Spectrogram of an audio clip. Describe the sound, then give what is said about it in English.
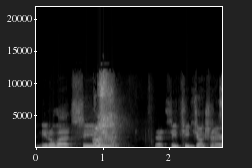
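A single sharp sneeze bursts out in the middle of a man's speech, loud and breathy, followed by a short pause before he carries on talking. “Bless you, bless you.”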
